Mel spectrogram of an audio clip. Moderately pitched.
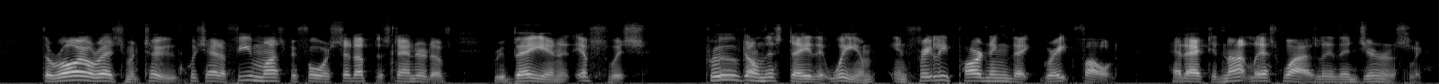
Yes: medium, 145 Hz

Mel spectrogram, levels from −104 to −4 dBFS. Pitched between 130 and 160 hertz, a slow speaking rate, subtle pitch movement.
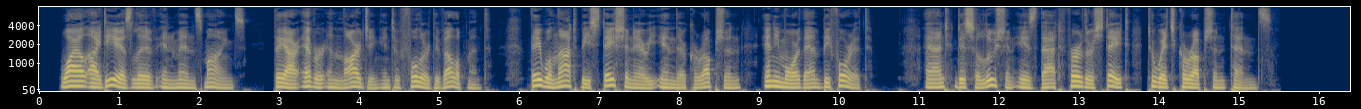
No: medium, 140 Hz; slow, 130 wpm; average, 3.8 semitones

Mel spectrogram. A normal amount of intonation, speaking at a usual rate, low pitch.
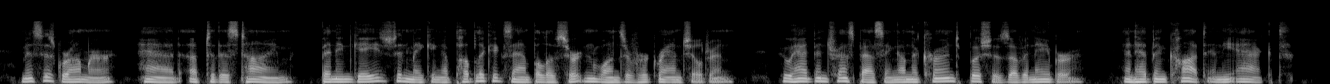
Yes: average, 3.5 semitones; average, 170 wpm; low, 115 Hz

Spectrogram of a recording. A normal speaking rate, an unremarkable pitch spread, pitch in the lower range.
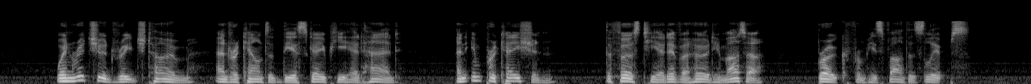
Yes: average, 150 wpm; average, 4.2 semitones; low, 115 Hz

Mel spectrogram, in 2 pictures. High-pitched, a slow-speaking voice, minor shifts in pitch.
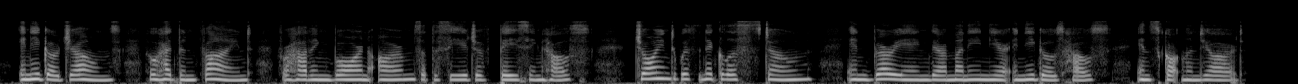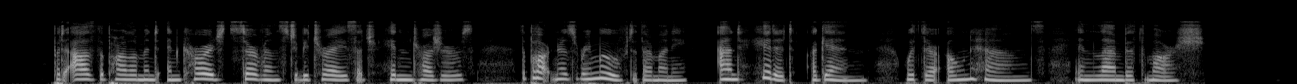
Yes: high, 215 Hz; slow, 130 wpm; narrow, 1.8 semitones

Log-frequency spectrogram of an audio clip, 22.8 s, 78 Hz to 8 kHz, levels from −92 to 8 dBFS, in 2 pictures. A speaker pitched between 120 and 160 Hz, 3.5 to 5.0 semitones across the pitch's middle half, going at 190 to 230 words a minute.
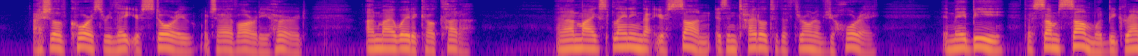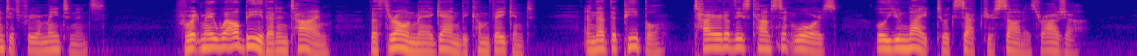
Yes: medium, 140 Hz; average, 3.9 semitones; average, 195 wpm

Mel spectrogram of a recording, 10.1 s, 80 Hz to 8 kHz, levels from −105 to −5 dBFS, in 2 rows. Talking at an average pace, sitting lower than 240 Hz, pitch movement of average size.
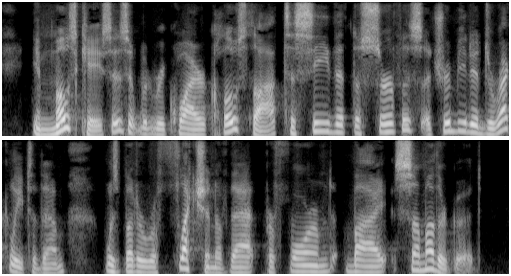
No: average, 165 wpm; low, 135 Hz; wide, 6.9 semitones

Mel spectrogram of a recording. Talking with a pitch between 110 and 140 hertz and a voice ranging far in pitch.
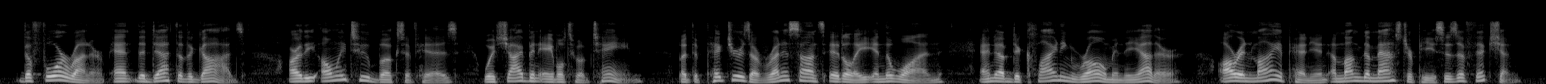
Yes: low, 135 Hz; wide, 6.0 semitones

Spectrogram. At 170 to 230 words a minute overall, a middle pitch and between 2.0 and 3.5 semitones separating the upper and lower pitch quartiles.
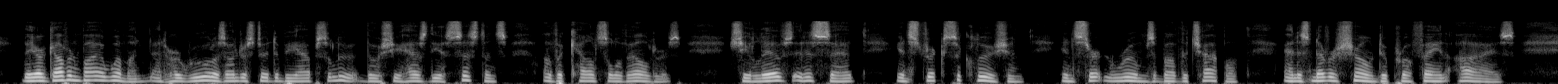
Yes: average, 175 wpm; medium, 150 Hz; average, 3.0 semitones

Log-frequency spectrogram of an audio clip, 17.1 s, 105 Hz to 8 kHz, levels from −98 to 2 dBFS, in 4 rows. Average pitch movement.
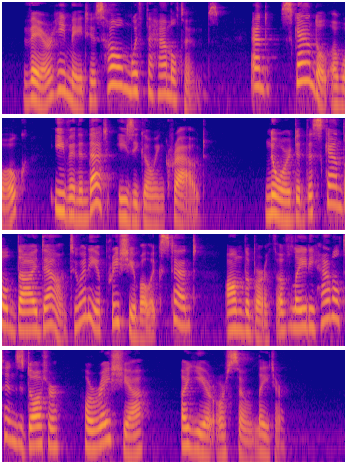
No: wide, 7.5 semitones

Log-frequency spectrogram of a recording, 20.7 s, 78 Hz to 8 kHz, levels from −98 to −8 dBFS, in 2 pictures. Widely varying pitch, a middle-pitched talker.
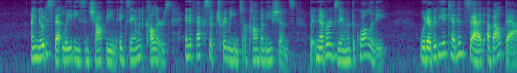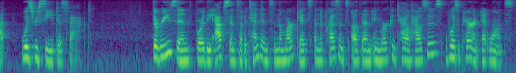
No: average, 3.4 semitones; medium, 180 Hz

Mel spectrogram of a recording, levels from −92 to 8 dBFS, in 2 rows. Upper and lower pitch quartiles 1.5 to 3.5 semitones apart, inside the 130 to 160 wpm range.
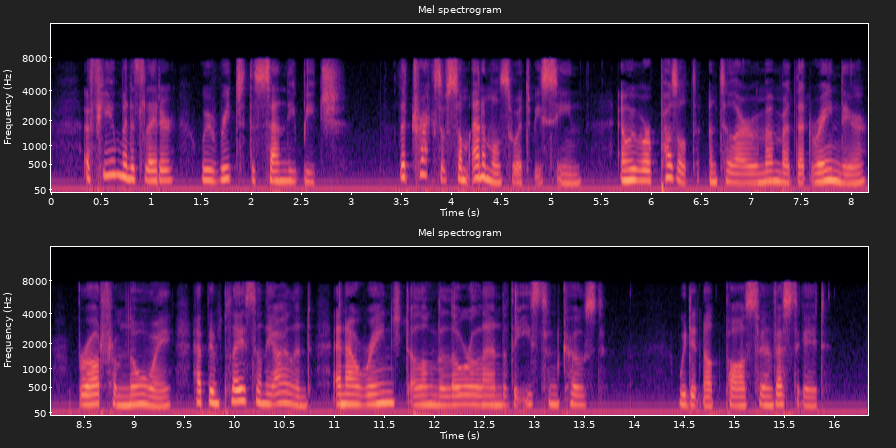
No: average, 2.9 semitones; average, 195 wpm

